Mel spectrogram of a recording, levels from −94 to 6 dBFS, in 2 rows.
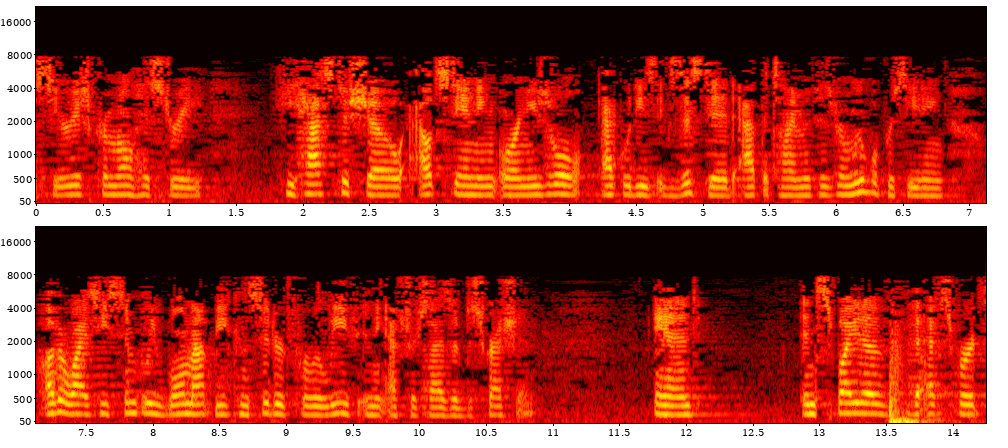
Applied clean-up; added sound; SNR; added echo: none; none; none; none.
